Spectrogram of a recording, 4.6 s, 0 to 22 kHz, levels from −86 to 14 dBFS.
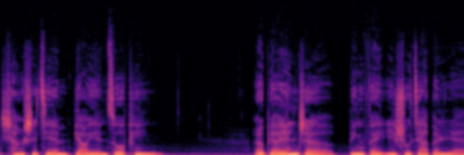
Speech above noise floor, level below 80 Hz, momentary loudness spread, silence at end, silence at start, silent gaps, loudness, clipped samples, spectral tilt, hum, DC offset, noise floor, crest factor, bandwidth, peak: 34 dB; -48 dBFS; 9 LU; 0 s; 0 s; none; -15 LUFS; under 0.1%; -6.5 dB/octave; none; under 0.1%; -49 dBFS; 14 dB; 15.5 kHz; -2 dBFS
